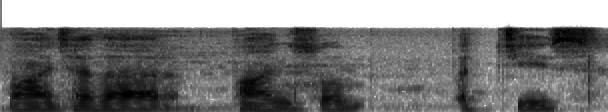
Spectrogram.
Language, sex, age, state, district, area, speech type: Urdu, male, 30-45, Uttar Pradesh, Lucknow, urban, spontaneous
